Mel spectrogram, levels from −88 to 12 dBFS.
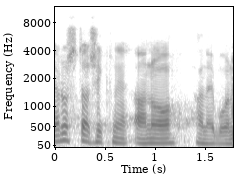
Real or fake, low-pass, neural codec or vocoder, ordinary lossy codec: fake; 7.2 kHz; codec, 16 kHz, 4 kbps, X-Codec, HuBERT features, trained on LibriSpeech; Opus, 16 kbps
